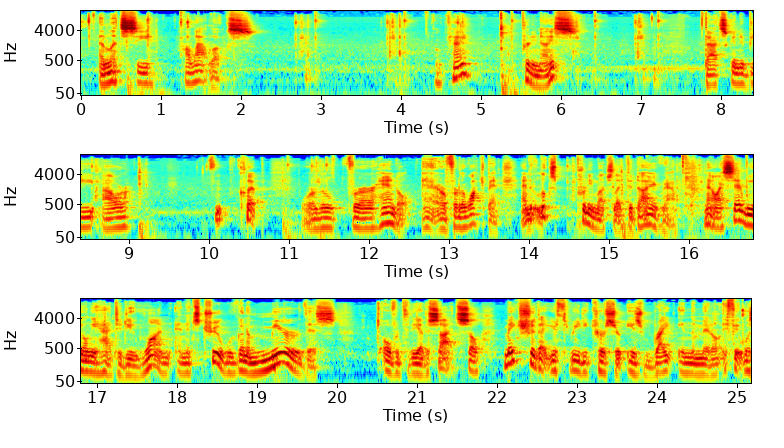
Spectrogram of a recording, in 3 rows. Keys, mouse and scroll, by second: 0.5 a, 0.9 Tab, 5.3 a, 9.1 KP_1, 11.6 middle click, 12.2-13.4 middle drag, 15.2 KP_1, 25.0-25.1 right drag.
